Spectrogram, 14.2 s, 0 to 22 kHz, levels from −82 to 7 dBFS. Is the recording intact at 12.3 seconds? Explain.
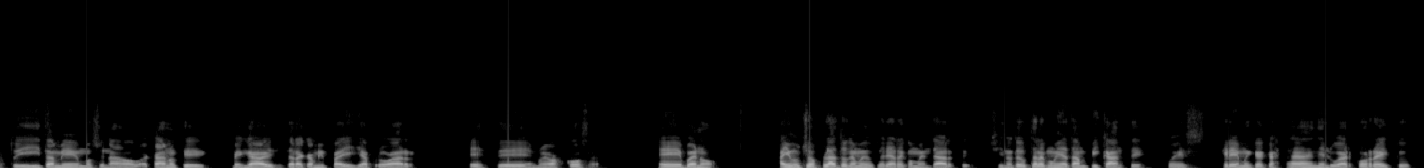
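No. Dropped samples at 12.28 s give a single sharp click, likely because under a millisecond of samples is missing and the waveform jumps abruptly.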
